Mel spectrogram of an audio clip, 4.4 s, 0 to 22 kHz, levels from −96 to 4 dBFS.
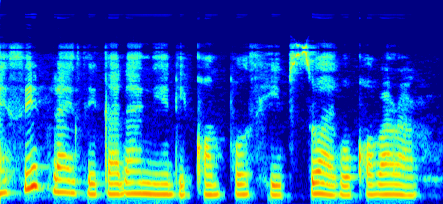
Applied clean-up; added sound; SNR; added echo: none; none; none; none.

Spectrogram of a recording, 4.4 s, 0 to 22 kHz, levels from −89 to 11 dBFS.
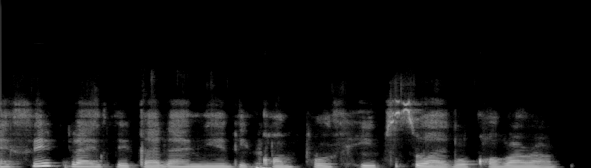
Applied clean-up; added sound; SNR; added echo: neural mask model Resemble Enhance denoiser.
